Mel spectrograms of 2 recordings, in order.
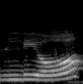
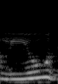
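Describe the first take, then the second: First: "lio" slow, ending in open oh; correct pronunciation. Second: "liu" as "lee-you", with oo; wrong pronunciation. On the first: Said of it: "this is lio". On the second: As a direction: end "liu" on a closed oo. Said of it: "this is not liu". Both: Shown as a demonstration.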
